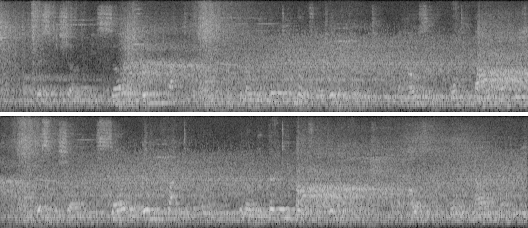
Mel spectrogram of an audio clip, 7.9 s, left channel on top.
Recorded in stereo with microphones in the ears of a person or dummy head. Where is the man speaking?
65° right (ahead or behind), 3.5 m; by 7.9 s 5° right (ahead or behind), 3 m.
